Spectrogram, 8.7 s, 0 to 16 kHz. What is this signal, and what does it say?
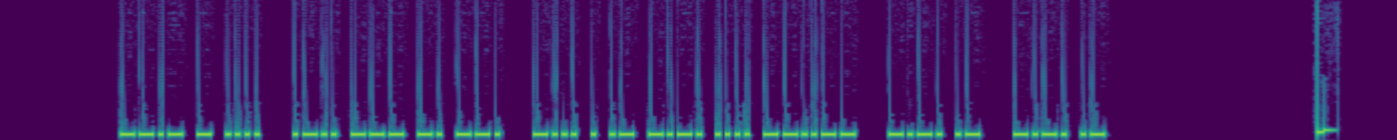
Morse code, heard as a keyed tone, about 40 wpm, 700 Hz. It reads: QTH LONG BEACH, CA CA
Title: Practice QSO - Exchange 1 - Beginning - 40wpm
